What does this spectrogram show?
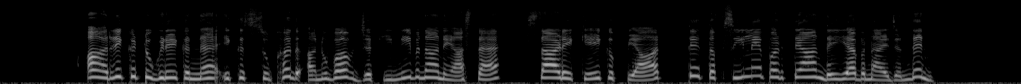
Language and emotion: Dogri, happy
